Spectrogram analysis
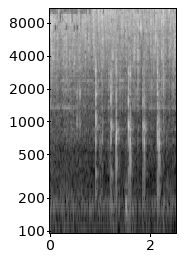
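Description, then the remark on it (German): Onions sizzle steadily in hot oil, a bright hiss filling the upper range, broken by a series of soft stirring scrapes roughly every half second. No one speaks. “Wenn ihr fast zischelt, das ist Öl und Zwiebeln.”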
